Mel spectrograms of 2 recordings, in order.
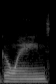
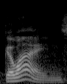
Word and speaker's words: Gawain: Many people pronounce his name Gawain. Some people pronounce it Gawain. I do both because that's more fun. And frankly, I think there's justification for that. Gawain, from the rhyming-based poems, especially those which are derived from the French, the emphasis tends to be on the last syllable, Gawain, so that you can rhyme it with other things.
